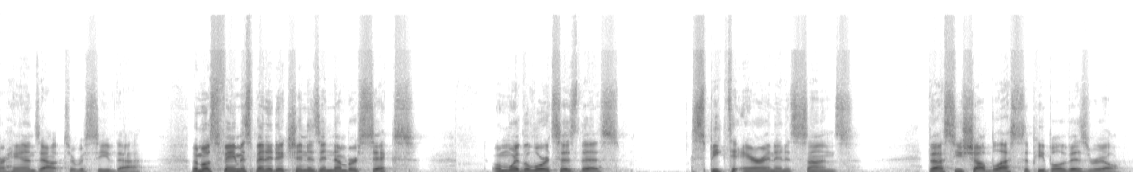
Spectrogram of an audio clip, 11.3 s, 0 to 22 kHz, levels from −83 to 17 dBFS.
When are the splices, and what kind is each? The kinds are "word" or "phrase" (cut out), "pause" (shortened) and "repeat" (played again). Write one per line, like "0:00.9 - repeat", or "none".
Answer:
none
